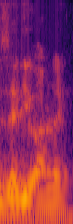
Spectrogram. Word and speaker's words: Zuri: Z-U-R-I? Yeah, Z-U-R-I. ZURI? Yeah. That's cute. It was ZHURI. Zuri. Zuri. Like, Huri Batas types. Huri. Zuri. Zuri. What does it mean?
